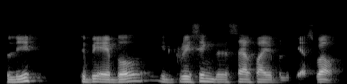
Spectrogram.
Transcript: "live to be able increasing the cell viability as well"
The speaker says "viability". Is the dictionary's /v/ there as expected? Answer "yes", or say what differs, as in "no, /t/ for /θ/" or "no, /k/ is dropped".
no, /f/ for /v/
